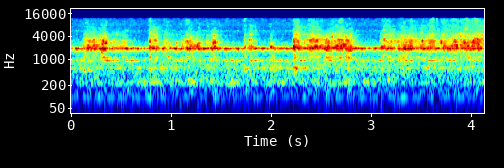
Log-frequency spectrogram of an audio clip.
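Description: Wire whisk beating a runny egg and chard mixture in a plastic bowl: rhythmic scraping and sloshing strokes against the bowl, about two to three a second.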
